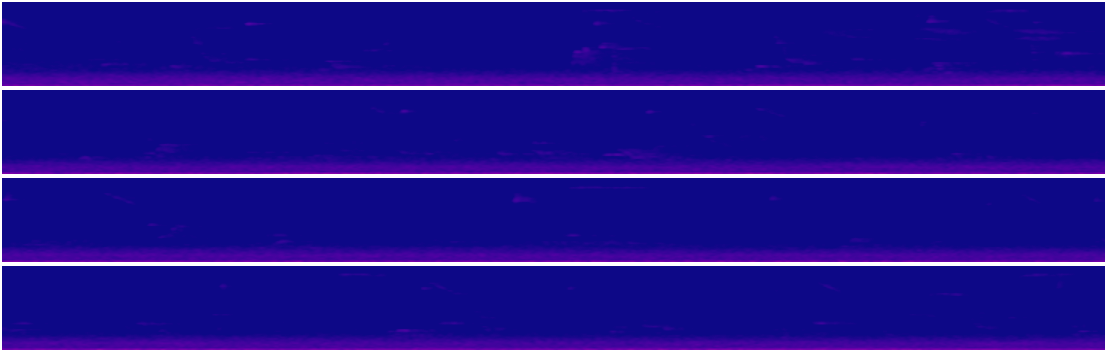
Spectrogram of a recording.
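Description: Songbirds chirping in woodland, many short calls scattered throughout, over a steady low rumble that swells a little partway through.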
